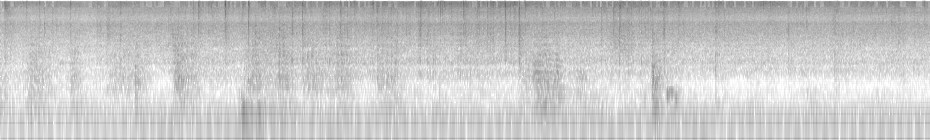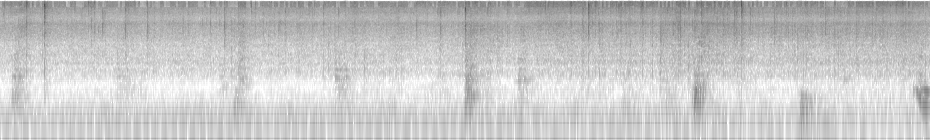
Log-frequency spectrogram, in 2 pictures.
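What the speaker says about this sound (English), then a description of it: "I want to get my onions sauteed." Onions sauté in a pan with a continuous soft sizzle, and a spoon occasionally stirs and taps against the pan. The sound is steady and close, with no talking.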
